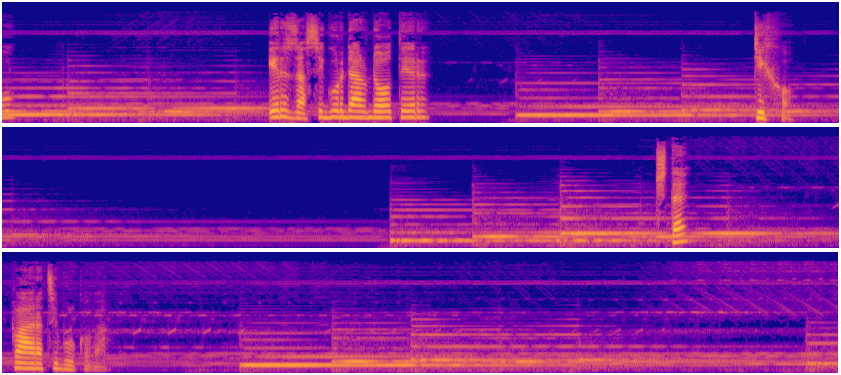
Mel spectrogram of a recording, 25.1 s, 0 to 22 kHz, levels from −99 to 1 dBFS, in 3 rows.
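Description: No technical faults can be heard anywhere in this audio. The sound stays steady and continuous throughout, with no moment that needs a time mark.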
